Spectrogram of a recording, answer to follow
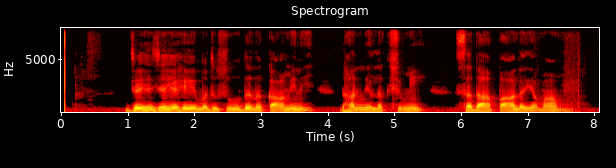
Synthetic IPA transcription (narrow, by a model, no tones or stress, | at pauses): d͡ʒɐjɐd͡ʒɐjɐɦeːmɐd̪ʱusuːd̪ɐnɐkaːmini | d̪ʱaːnjɐlɐkʂmi | sɐd̪aːpaːlɐjɐ̰ma̰ːm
